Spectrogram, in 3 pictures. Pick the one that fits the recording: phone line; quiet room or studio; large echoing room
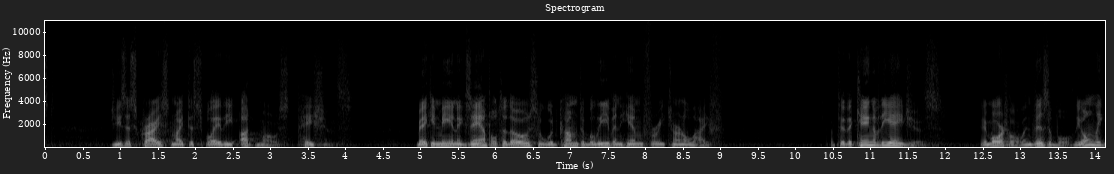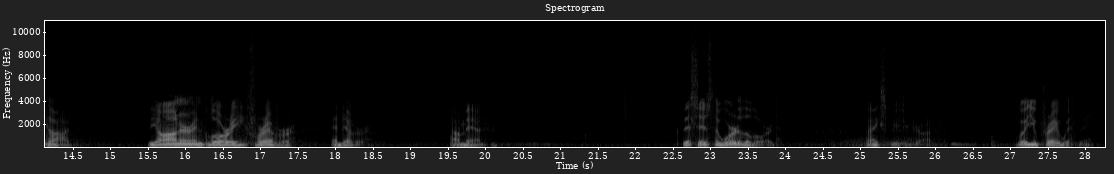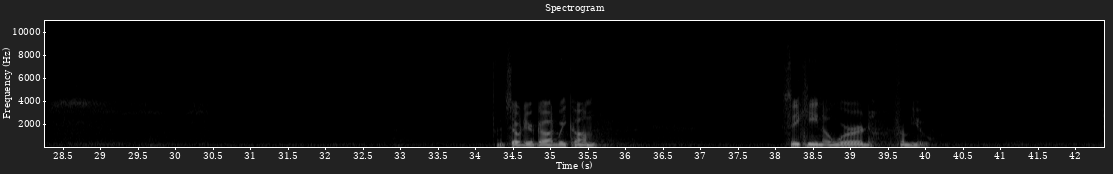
large echoing room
